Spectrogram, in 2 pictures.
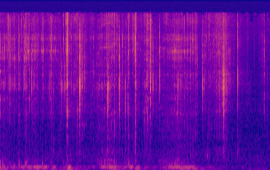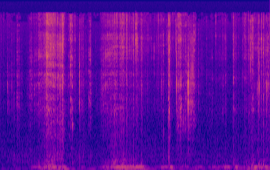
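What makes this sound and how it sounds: A metal utility knife blade scrapes a solid, hand-sized white dry bar soap held in the hand, shaving it into fine shavings. Dry, crunchy, tearing scrapes come in repeated bursts, with sharp bright clicks over a low rumble. Short quiet gaps fall between the strokes.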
